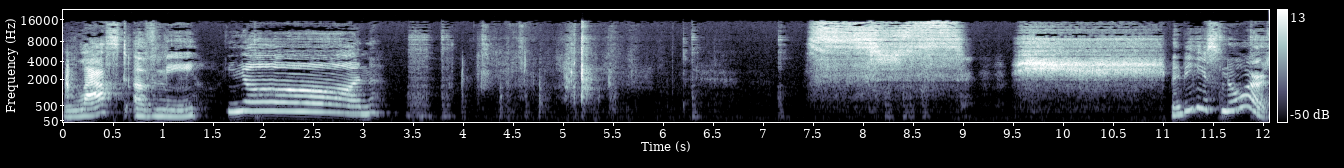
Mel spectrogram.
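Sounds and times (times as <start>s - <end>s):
paper page turning: 3.9s - 6.0s
woman hushing shhh: 7.4s - 11.1s.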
